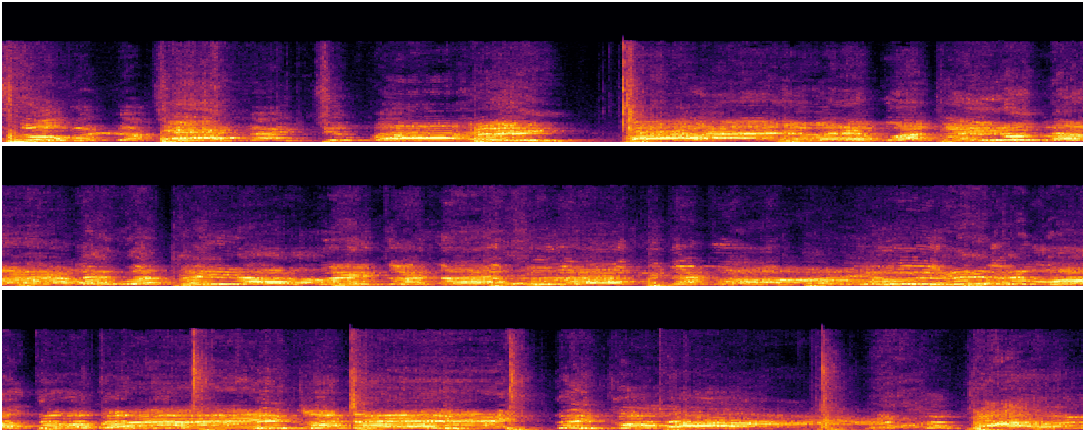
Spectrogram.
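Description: A group of men performing a Māori haka: loud chanted shouts in unison over a steady beat of thumps from stamping and body slaps, about two a second.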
